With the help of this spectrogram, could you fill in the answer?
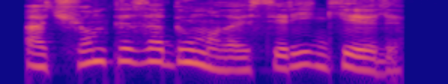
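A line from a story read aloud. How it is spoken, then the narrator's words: Soft friendly voice. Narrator (Russian): Ее голос звучит мягко, дружелюбно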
